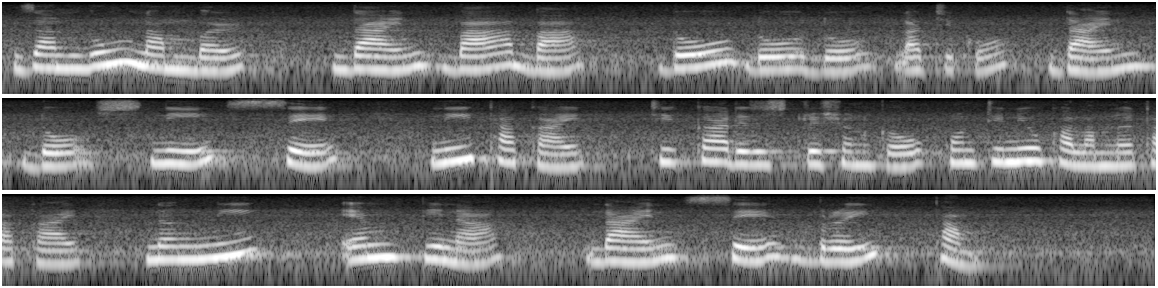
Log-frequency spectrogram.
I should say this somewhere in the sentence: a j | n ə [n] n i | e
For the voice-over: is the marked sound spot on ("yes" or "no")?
no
